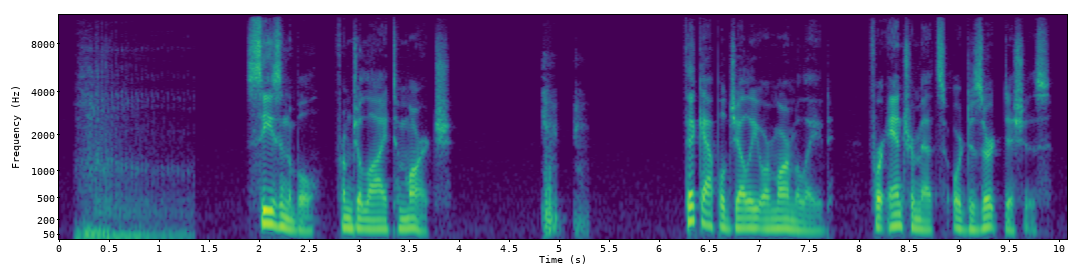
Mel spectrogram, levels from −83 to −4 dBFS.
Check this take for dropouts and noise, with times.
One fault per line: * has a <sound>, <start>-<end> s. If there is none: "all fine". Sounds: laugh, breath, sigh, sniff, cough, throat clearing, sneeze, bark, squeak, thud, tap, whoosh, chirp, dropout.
* has a breath, 0.1-1.4 s
* has a throat clearing, 4.8-5.3 s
